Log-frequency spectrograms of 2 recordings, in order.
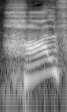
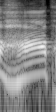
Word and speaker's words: half: तो इसको क्या पढ़ोगे, हाल्फ नहीं पढ़ना, इसको हाफ पढ़ना है।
